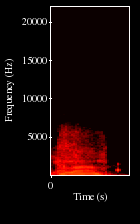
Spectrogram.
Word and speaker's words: Aram: But I think this is after, that comes after Amaran comes to dinner. – Aram? – Aram. Oh, Aram? – Yeah, A-R-A-M, Aram.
